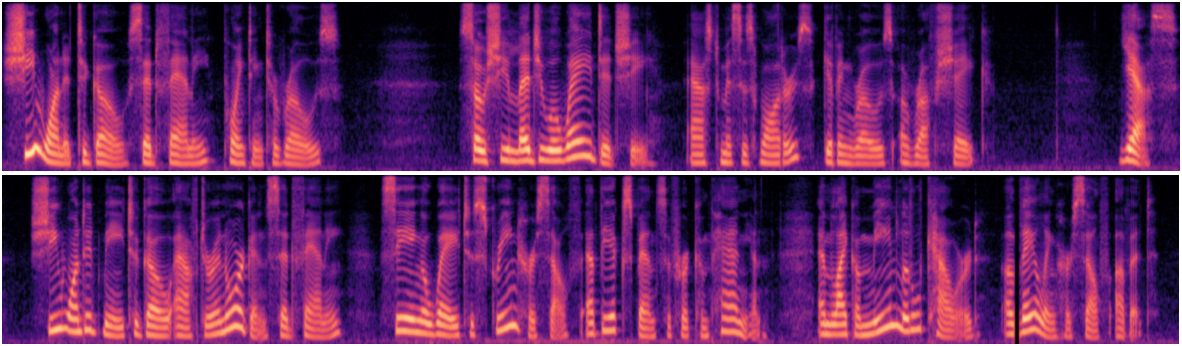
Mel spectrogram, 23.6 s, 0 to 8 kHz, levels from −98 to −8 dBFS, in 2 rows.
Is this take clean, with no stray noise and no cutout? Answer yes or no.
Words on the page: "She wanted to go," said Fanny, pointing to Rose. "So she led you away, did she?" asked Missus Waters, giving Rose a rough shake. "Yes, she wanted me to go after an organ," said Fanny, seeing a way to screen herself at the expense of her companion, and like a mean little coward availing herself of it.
no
